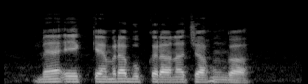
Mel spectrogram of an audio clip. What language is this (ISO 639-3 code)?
urd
